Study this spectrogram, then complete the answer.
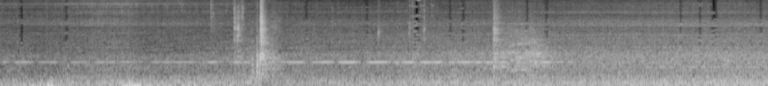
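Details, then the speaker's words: Buick Regal with known wiring problems (fan relays suspected wired backwards, fan stuck on): sluggish churning as the starter drags the engine slowly without catching; a slow crank, with a weak battery suspected and a jump needed. "this a slow crank man slow crank let me try something real quick"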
